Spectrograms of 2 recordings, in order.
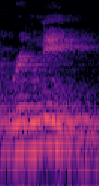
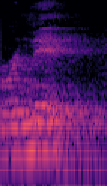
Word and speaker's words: renege: That's where neither is where we get the word to renege or renege, depending on how you say it.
